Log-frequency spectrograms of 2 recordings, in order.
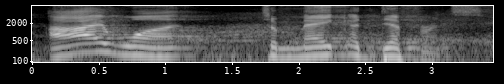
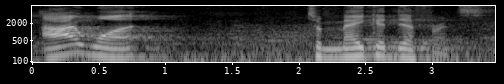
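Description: First: It is said with louder, livelier energy. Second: It is said with ordinary, moderate energy. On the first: "let's say it more enthusiastically" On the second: "I want you to say that with me"

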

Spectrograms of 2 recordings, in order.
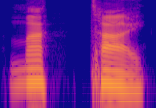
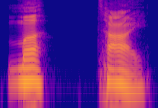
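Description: No difference in how they are said.

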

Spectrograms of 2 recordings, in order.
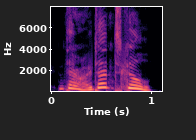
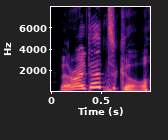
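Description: First: It sounds earnest, like a sly pretend sincerity. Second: It sounds flat and openly dismissive. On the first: The speaker is knowingly lying to deceive. "he's an evil lying heel" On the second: The speaker has contempt for the other person. "Here he's saying it like, fuck this guy"

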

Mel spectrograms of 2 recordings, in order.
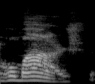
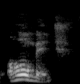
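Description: First: The word is said in a fancy, pretentious way. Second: The word is said plainly, the way it looks. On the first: This is said to sound sophisticated. "we're going to say homage because we want to sound like douchebags" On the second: This is how the word looks on the page. "it's spelled, it looks like homage"

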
